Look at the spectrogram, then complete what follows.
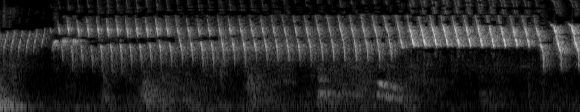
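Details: Canary singing one long continuous rolling trill, high and buzzy. It grows louder and more pulsed toward the end, with a faint low chirp in the background.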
